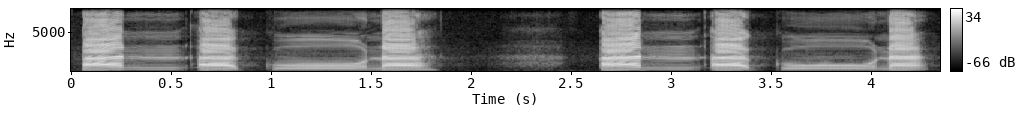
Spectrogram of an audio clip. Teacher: an suara nunnya diperjelas karena dia ada bacaan berupa izhar halqi Nun ketemu dengan Hamzah dijelaskan suara nunnya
